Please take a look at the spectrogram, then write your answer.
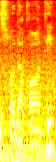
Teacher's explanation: کے پڑھیں گے، دال زبر دا، صدا، قاف کھڑی زبر قا، قاف کو منہ بھر کے پڑھتے ہوئے 1 الف کے برابر لمبا کریں گے کھڑی زبر کی وجہ سے،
